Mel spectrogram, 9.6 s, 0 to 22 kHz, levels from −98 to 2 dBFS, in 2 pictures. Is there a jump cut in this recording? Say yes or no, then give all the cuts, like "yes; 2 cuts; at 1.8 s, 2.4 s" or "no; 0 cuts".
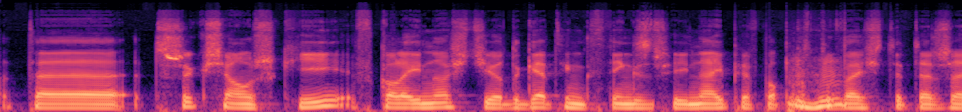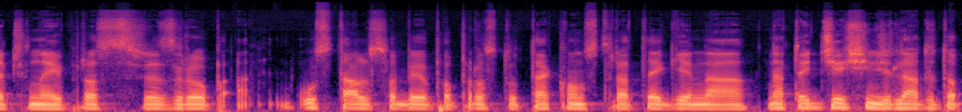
yes; 3 cuts; at 3.3 s, 6.3 s, 8.6 s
